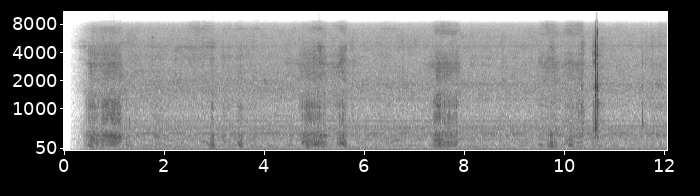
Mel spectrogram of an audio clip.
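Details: A sleeping dog with rapid eye movement, apparently dreaming. It snores in soft, breathy, rasping bursts spaced a few seconds apart, with one sharp click near the end and a steady background hiss.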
